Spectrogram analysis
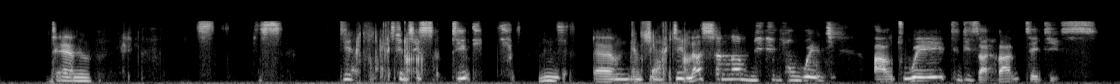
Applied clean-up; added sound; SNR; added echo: neural diffusion model UNIVERSE++.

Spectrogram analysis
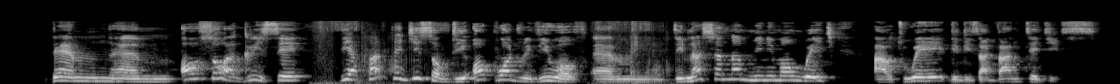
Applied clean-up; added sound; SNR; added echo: neural mask model DeepFilterNet 3.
